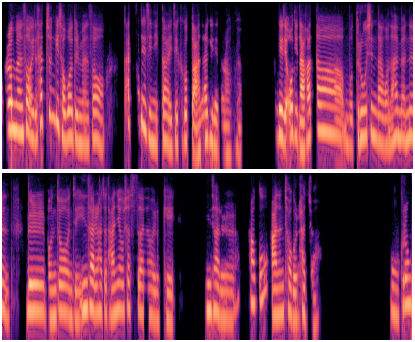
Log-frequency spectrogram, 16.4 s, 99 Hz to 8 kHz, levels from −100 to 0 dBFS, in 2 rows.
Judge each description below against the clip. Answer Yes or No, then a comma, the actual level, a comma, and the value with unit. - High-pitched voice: Yes, high, 210 Hz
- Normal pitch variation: Yes, average, 3.8 semitones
